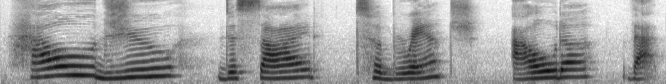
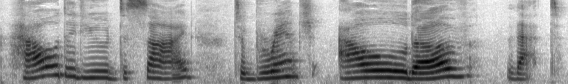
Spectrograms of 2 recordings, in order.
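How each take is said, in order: First: 'How did' is reduced and run together. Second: 'How did' is said fully and clearly. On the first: "say it together in the reduced way" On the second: "I'm going to say it again clearly"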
